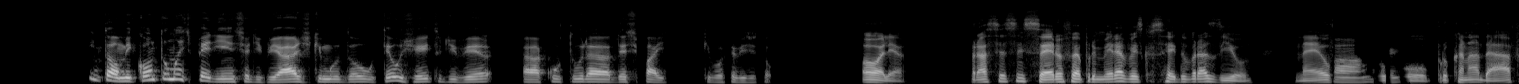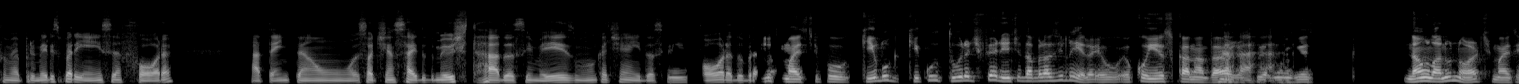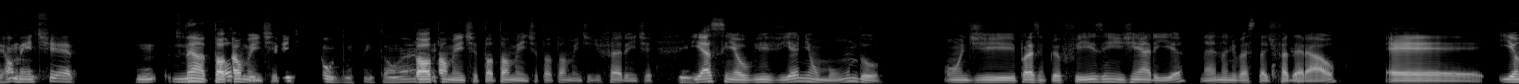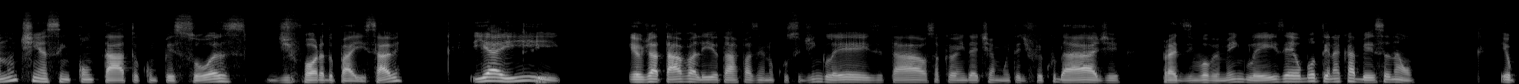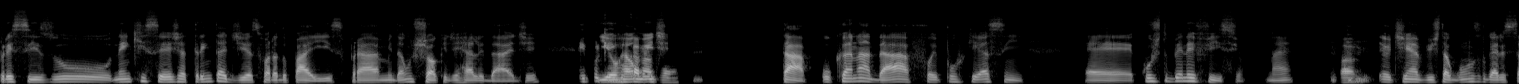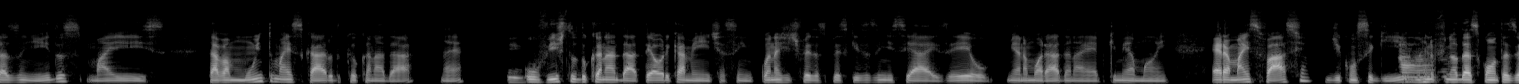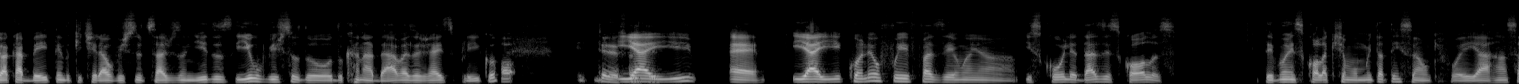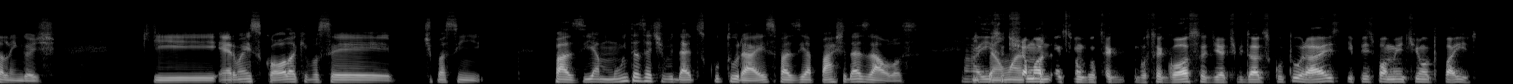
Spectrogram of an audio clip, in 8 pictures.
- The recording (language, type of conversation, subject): Portuguese, podcast, Como uma experiência de viagem mudou a sua forma de ver outra cultura?
- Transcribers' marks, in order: laughing while speaking: "saí"; laughing while speaking: "do meu estado"; tapping; laugh; other background noise; throat clearing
